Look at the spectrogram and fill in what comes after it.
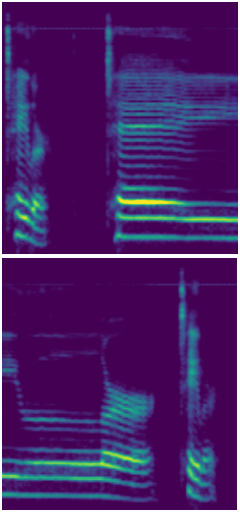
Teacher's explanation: the second syllable ler ler again without a real pure vowel sound in there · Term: A as in say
